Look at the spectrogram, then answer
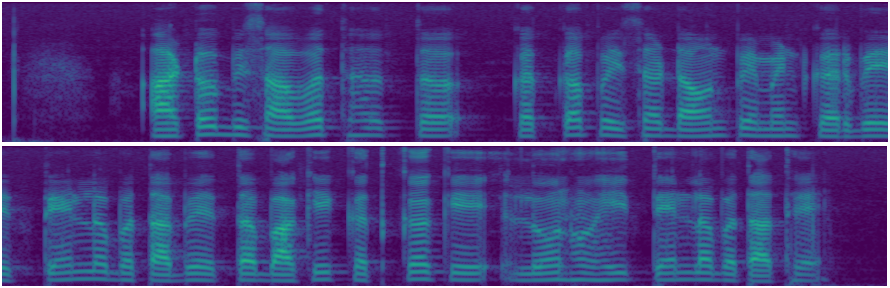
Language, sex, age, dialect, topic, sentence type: Chhattisgarhi, male, 18-24, Eastern, banking, statement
